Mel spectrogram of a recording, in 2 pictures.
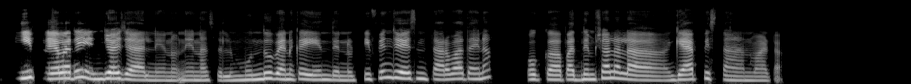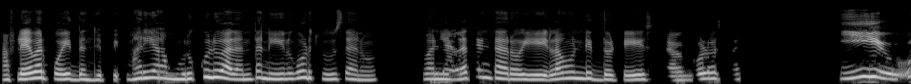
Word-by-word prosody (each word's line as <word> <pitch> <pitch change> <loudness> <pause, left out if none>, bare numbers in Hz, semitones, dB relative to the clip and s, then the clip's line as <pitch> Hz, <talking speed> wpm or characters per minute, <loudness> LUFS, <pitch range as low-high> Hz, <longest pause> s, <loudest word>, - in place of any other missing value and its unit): Tea 285 +1 +6
ఫ్లేవరే 275 +4 +6
enjoy 270 +2 +6
చేయాలి. 205 -3 +2
నేను 185 -1 -6
నేను 195 0 -4
అసలు 190 -1 -6
ముందు 230 +5 +2
వెనక 235 0 +1 0.2
ఏం 220 - -2
తినను 195 -1 -4
టిఫిన్ 300 +6 -3
చేసిన 270 -1 +3
తర్వాతైనా 255 +4 -2 0.5
ఒక 220 0 -1
10 220 -2 0
నిమిషాలు 290 +5 +1
అలా 225 -3 +2 0.4
గ్యాప్ 230 +2 +3
ఇస్తాననమాట. 185 -5 -8 1.4
ఆ - - -2
ఫ్లేవర్ 265 +5 +3
పోయిద్దని 235 -3 0
చెప్పి. 210 - -8 0.2
మరి 285 +3 +1
ఆ - - -3
మురుకులు 260 +8 +1
అదంతా 235 +4 -2
నేను 250 +1 -1
కూడా 310 -1 0
చూశాను 235 -3 -5 0.6
వాళ్ళు 250 0 -2
ఎలా 235 +4 -2
తింటారో? 285 -7 -2 0.3
ఎలా 240 +4 -1
ఉండిద్దో 260 -6 -1
టేస్ట్? 225 +2 -3
నాకు 195 +1 -8
గూడా 260 +2 -1
ఒకసారి 240 -1 -17 1.0
ఈవ్! 300 -4 +3
240 Hz, 135 wpm, -19 LUFS, 220-270 Hz, 1.4 s, Tea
